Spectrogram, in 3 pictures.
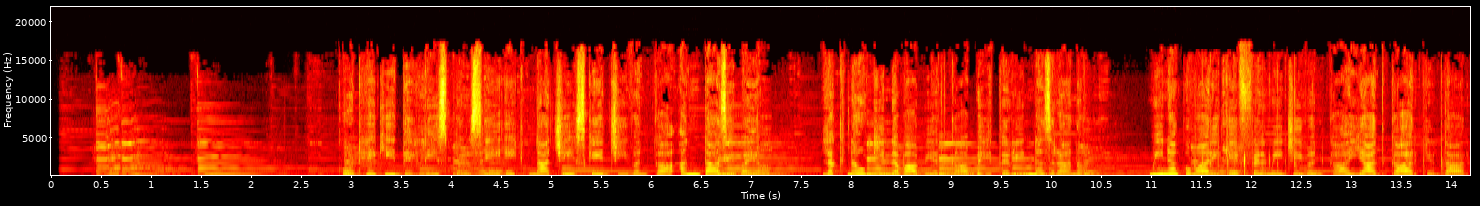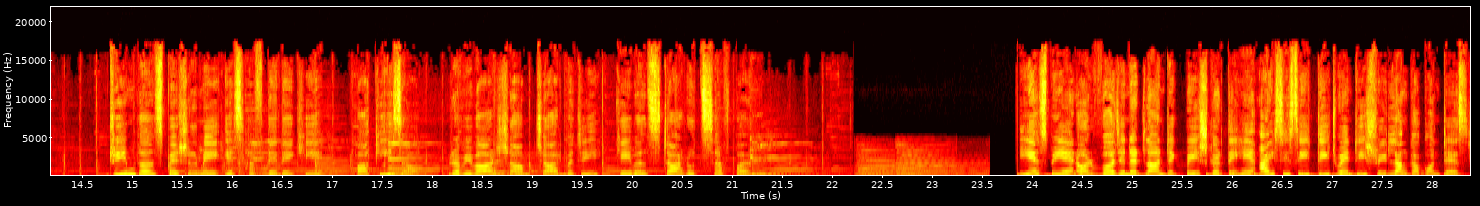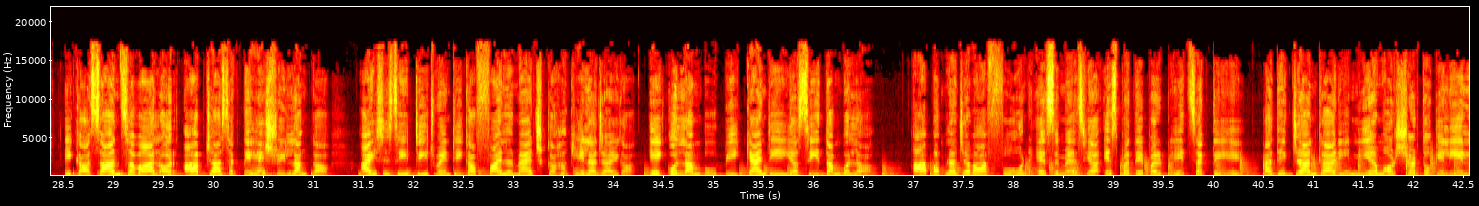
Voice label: promos

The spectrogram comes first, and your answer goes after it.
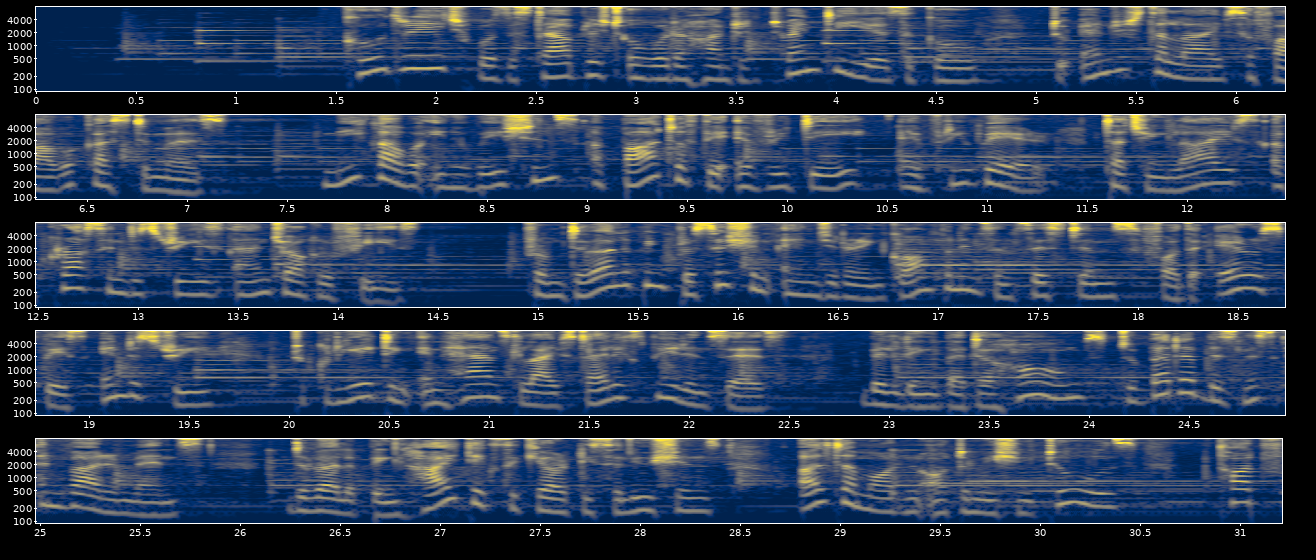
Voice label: eng; godrej

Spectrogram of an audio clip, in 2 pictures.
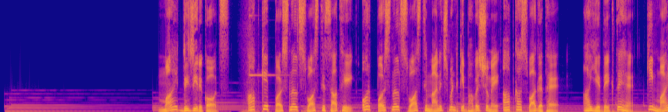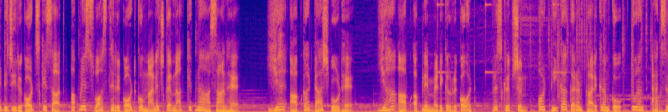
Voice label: Explanatory Hindi

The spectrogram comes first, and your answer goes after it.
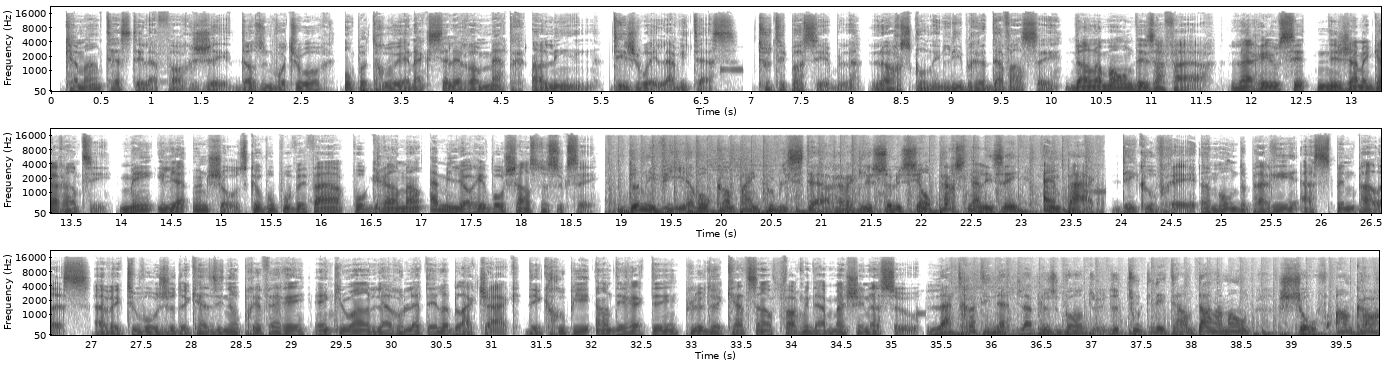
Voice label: french canadian

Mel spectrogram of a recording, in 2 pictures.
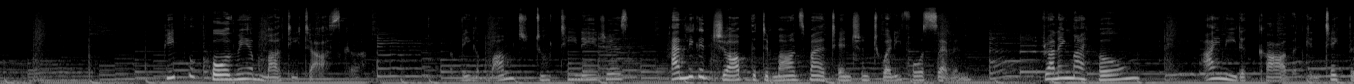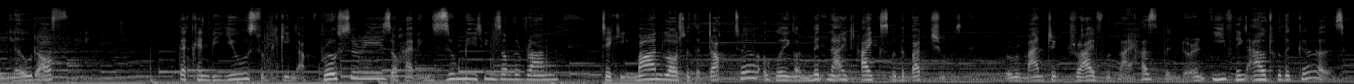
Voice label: eng; tatanexon

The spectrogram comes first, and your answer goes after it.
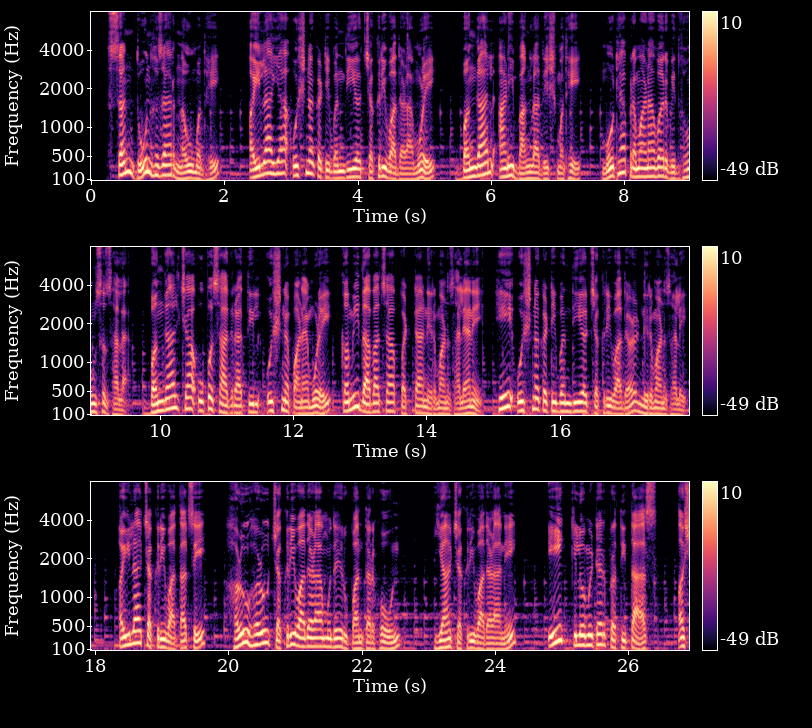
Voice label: E-learning, Marathi

